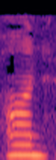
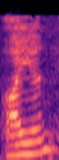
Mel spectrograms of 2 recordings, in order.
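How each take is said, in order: First: The name is said like 'On'. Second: The name is said with an 'ayn' vowel. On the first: The speaker calls it wrong. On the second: The speaker calls it right.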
